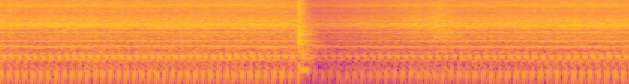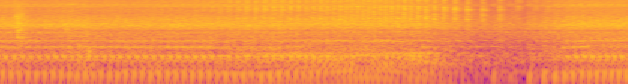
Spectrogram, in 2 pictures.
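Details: Honda Ruckus, cold engine, new plug, cleaned carb, new battery: small single runs rough and uneven, sags and nearly dies around seven seconds then recovers; unstable idle, stalls on throttle, owner wants to test another ECU.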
